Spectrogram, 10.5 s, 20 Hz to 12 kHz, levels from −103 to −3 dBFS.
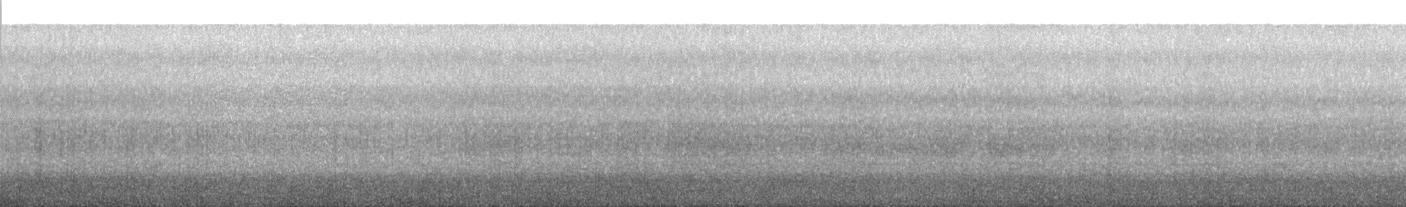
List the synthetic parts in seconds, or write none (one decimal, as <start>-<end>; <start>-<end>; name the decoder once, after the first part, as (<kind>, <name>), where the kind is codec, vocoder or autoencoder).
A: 0.0-1.6 (vocoder, Vocos); 2.6-10.5

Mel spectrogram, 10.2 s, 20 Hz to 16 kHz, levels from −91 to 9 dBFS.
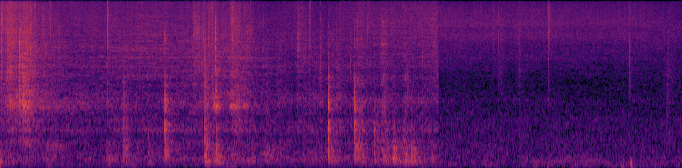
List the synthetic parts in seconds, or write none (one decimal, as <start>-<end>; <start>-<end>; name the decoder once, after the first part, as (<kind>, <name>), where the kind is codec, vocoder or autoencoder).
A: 8.5-10.2 (vocoder, BigVGAN v2)

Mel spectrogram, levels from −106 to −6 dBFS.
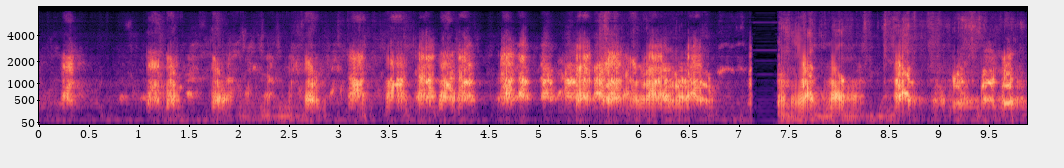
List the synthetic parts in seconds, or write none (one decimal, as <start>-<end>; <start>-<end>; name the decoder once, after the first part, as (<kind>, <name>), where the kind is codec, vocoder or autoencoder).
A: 0.0-9.9 (vocoder, HiFi-GAN)

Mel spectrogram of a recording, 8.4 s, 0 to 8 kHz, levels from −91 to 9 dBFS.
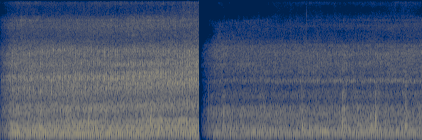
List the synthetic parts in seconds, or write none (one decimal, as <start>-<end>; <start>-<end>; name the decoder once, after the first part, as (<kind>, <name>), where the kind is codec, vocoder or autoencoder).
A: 0.0-2.2 (autoencoder, DAC-VAE); 4.0-8.4

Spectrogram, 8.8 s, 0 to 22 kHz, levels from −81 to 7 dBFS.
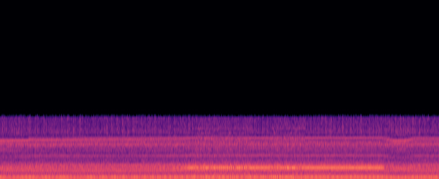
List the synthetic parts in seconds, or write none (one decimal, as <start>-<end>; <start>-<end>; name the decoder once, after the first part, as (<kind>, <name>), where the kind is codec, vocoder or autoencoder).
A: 3.9-5.0 (vocoder, HiFi-GAN); 5.4-6.1

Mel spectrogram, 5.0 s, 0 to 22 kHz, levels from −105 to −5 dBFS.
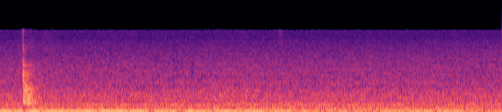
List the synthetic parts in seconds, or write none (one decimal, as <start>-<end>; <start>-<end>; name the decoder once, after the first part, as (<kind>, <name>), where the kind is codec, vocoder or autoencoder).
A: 2.0-2.6 (vocoder, Vocos)

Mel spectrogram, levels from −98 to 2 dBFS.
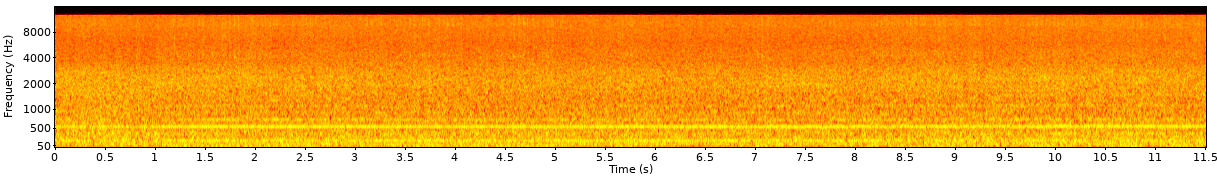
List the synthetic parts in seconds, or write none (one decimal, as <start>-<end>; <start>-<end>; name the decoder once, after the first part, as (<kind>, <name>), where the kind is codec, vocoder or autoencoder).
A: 6.8-10.4 (vocoder, BigVGAN v2)

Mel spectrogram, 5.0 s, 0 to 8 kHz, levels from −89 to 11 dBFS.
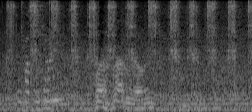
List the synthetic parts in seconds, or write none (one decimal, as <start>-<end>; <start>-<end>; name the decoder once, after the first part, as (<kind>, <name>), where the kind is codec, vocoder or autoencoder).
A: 0.8-1.5 (vocoder, Vocos)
